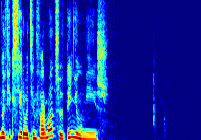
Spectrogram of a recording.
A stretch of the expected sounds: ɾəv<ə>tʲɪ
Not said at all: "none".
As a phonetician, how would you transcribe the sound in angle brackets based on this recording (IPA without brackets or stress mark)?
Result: ə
